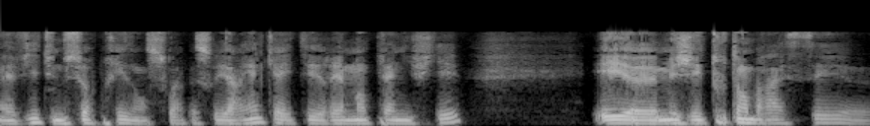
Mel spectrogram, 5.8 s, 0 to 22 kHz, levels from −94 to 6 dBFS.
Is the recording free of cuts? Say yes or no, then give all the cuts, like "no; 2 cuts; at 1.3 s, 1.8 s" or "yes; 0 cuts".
yes; 0 cuts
